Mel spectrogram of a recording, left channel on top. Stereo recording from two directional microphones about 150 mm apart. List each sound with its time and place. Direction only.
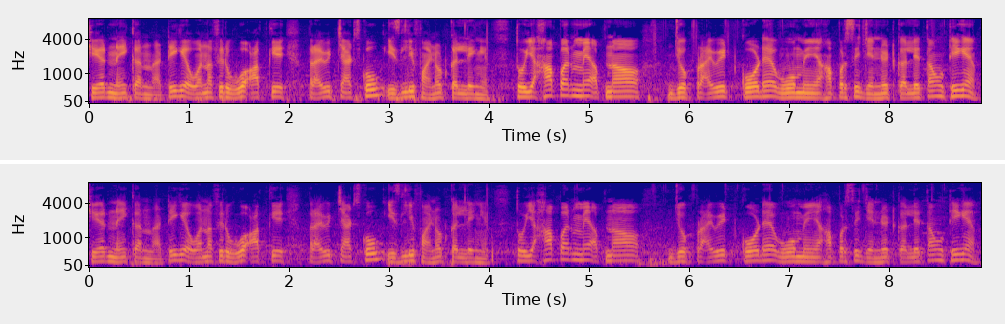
0.0 s speech: 10° left (ahead or behind)
3.8 s speech: 25° left (ahead or behind)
